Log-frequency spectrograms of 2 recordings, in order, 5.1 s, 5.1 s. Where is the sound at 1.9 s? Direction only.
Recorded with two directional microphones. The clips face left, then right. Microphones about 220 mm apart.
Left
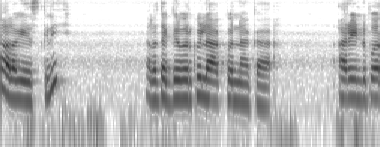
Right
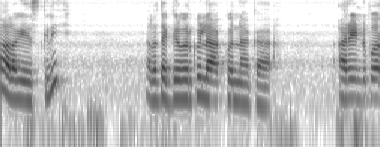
30° left (ahead or behind).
